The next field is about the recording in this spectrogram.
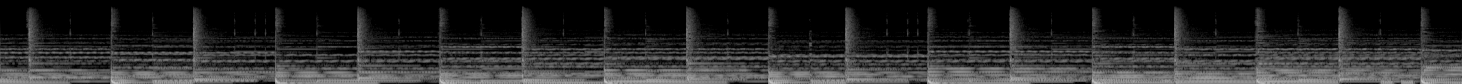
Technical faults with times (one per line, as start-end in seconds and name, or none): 8.09-8.12 broken MP3 bit reservoir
